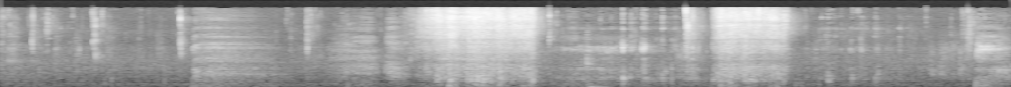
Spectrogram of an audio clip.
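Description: A person slurping spicy instant ramyeon noodles off chopsticks. There are two long, loud slurps, about four and seven seconds in, with quieter chewing and small clicks between them.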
